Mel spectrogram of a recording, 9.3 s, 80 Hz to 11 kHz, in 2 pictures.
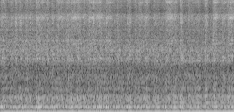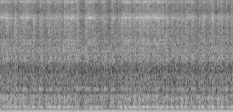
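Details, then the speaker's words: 1995 Sea-Doo XP 951 two-stroke after carb installation, idling steadily at about 2,800 rpm, slightly high, since 951s tend to run away; the idle knob needs backing off a hair. "sounds good idle is almost where we're at you don't want to be at 3000 with the um 951s they do like to run away um so we're about 2 800 probably need to crack it down a little bit"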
